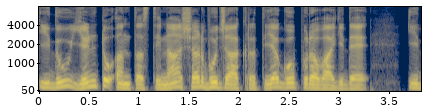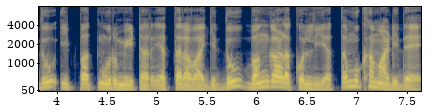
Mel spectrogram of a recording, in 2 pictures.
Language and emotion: Kannada, neutral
